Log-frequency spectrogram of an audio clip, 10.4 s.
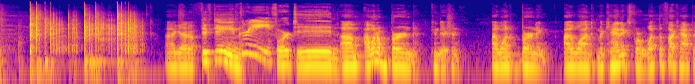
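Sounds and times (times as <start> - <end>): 
dice being rolled: 0.4 - 2.3
speech: 2.5 - 10.4.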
